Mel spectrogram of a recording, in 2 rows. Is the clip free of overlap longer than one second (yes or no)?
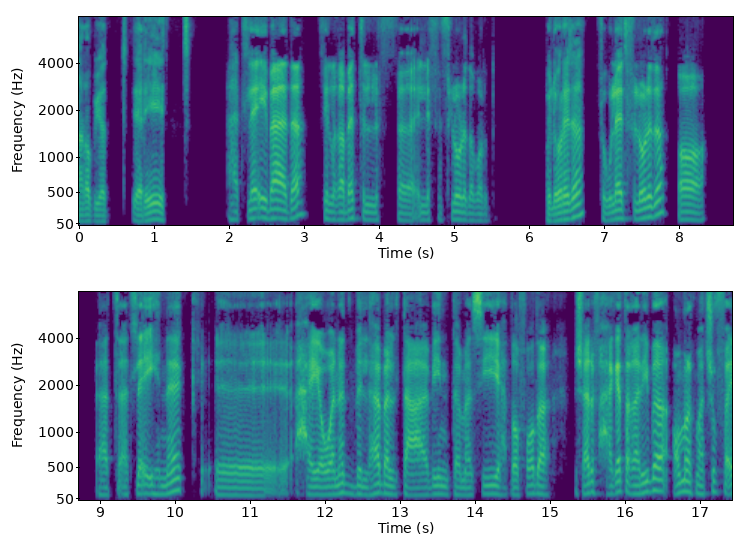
yes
